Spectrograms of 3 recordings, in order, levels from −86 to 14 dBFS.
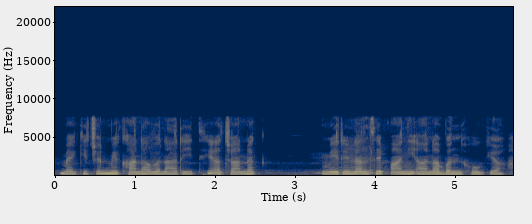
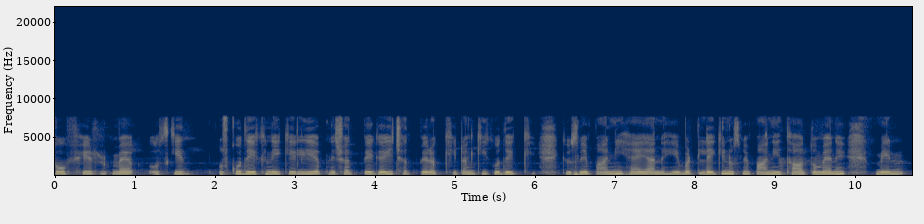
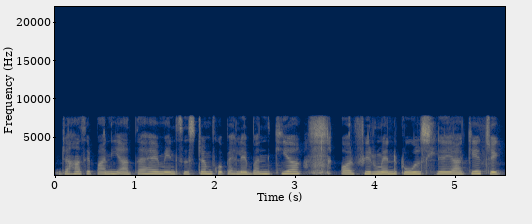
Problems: constant background noise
